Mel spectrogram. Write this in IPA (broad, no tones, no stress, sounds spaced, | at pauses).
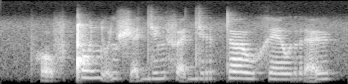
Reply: pʰ o̰ f ǃ o ʎ o̰ lʲ ʃ ɛ̰ dʲ œ lʲ f ɛ̰ dʲ ɛ r t œ u̯ x e u̯ r ɛ̰ y̯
